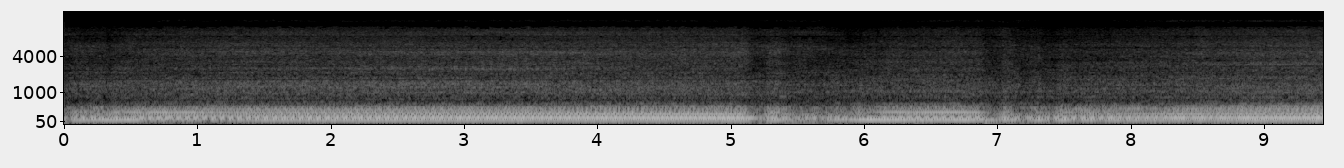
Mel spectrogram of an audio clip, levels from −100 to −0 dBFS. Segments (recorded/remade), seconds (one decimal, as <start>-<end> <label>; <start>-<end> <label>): 0.0-9.4 recorded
